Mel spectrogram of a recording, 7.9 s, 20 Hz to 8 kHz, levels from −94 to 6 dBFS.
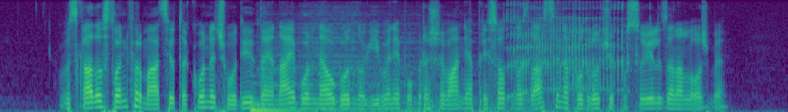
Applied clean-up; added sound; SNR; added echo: none; Burping, eructation + Engine / Vehicle; 9 dB; none.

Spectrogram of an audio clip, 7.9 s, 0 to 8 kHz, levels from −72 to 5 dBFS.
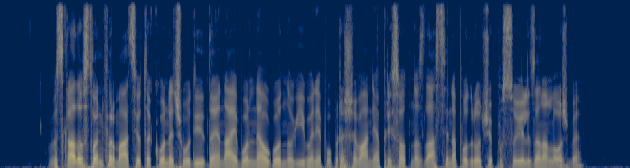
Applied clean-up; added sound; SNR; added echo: none; none; none; none.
